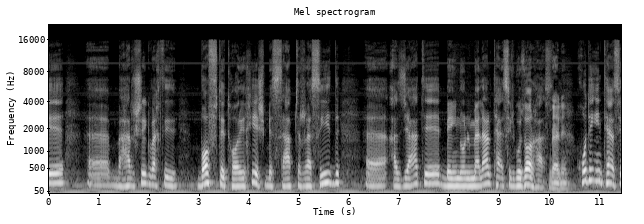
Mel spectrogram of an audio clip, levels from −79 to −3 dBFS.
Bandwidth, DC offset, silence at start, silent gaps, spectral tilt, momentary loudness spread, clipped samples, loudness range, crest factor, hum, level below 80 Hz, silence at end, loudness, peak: 16 kHz; 3%; 0 s; none; -5.5 dB/octave; 10 LU; under 0.1%; 4 LU; 18 dB; none; -40 dBFS; 0 s; -19 LUFS; 0 dBFS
